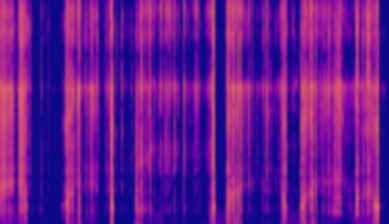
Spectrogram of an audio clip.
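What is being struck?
Non-woven fabric sheet scratched with wooden toothpicks.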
